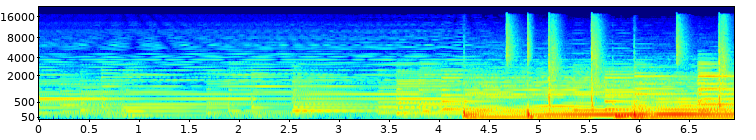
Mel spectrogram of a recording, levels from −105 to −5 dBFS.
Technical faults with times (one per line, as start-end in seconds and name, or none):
none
